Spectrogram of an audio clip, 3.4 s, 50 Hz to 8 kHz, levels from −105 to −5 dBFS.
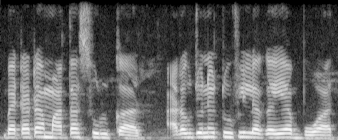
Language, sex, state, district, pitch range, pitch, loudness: Bengali, female, Assam, Hailakandi, 210-240 Hz, 225 Hz, -14 LUFS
